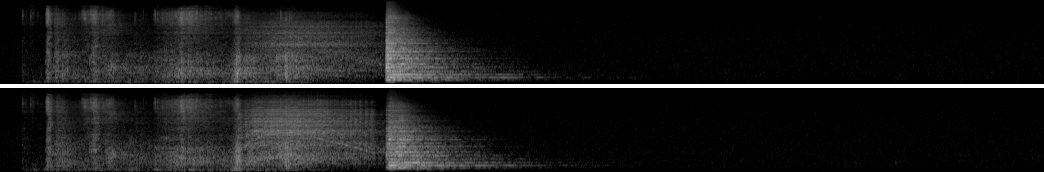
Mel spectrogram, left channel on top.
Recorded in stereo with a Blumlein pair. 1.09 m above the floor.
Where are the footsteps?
5° left, 3.5 m.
